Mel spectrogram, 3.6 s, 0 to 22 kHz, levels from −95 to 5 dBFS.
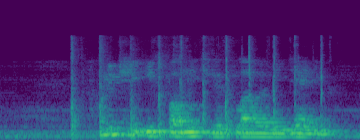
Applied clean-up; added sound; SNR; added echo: none; Run; 13 dB; reverberation time 0.9 s.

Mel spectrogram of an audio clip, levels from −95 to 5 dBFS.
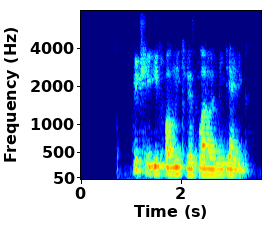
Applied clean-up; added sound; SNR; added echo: neural mask model DeepFilterNet 3.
